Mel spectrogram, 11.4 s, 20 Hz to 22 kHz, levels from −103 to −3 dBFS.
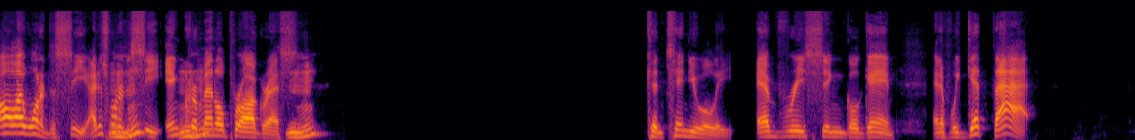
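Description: A rebuffering stall interrupts this speech clip from 3.45 s to 6.45 s: the sound drops to silence for 3 seconds, then picks up again with "continually every single game" exactly where it left off. The player emptied its store of downloaded audio and had to wait for more data to arrive before continuing, so no speech is skipped or repeated, but the recording runs 3 seconds longer than it should.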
